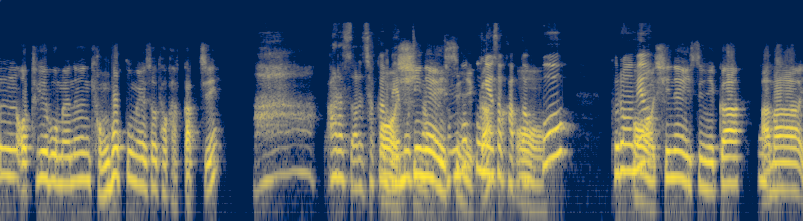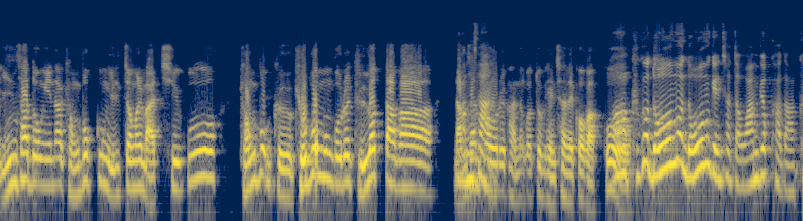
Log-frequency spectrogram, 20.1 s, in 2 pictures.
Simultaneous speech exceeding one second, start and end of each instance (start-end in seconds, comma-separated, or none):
4.7-6.8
